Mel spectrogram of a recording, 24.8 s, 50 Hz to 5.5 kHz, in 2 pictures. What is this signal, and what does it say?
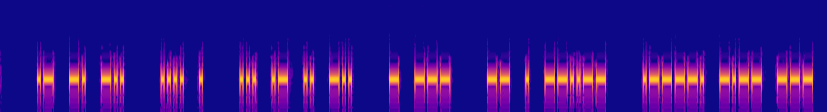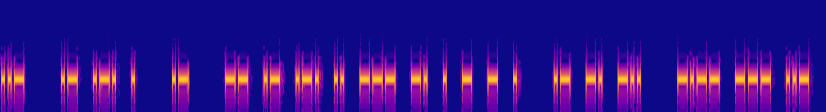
Morse code, heard as a keyed tone, about 25 wpm, spaced as for 20 wpm, 700 Hz. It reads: AND HE SAID TO ME, 'YOU ARE A MARIONETTE AND YOU
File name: Pinocchio / Pinocchio ch7 15 25 ik1hge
